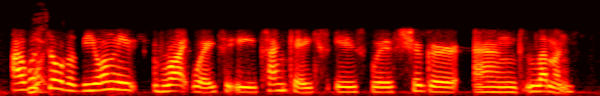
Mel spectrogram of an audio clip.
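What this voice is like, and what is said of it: Estonian accent. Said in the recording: “Can I ask your accent? May I ask where you are originally from? ... I'm originally from Estonia.”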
